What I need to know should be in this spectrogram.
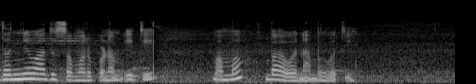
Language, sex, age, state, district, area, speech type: Sanskrit, female, 45-60, Maharashtra, Nagpur, urban, spontaneous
